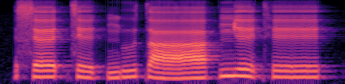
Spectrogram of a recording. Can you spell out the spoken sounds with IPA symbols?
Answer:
s ɛː˧˥ t̚ s eː˧˩ k̚ ŋ ɯː˧˥ t̪ aː˩˧ | ɲ eː˥˨ t̪ʰ eː˧

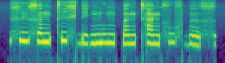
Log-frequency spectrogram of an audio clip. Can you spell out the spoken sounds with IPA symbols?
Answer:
x ʉ˦ x ɐ˦ ŋ tʰ ɨ˦ x ɗ e̤˨ ŋ͡m u˨ ŋ k͡p ɐ˨ ŋ kʰ a˨ ŋ x ṳ˦ x ɓ ɵ˨ x

